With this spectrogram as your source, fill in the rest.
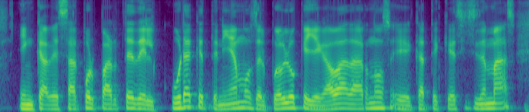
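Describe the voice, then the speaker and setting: Recorded very cleanly with a silent background, a man speaks at a moderate pace. His pitch is medium, with ordinary variation. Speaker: politician and journalist. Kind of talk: podcast interview.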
